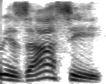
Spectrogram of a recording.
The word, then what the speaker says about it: Ysasi: name right you know the pronunciation it's almost like a sauce Gardener you know I'm a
